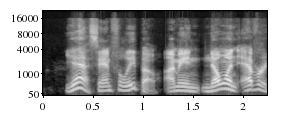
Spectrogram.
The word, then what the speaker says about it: Sanfilippo: i'm pretty sure you said it right sanfilippo yeah san felipo i mean no one ever gets it i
